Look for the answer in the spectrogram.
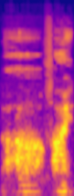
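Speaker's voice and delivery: breathy, unvoiced resigned giving in; grudging whisper. Deputy talks him into the ice castle, he gives in with a whisper. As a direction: sigh out a reluctant yes under your breath.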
